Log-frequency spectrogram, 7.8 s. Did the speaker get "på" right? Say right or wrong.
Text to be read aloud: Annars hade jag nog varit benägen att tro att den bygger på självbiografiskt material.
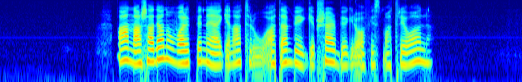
wrong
